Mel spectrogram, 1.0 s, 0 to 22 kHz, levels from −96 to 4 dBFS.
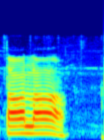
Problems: constant background noise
